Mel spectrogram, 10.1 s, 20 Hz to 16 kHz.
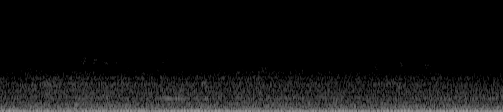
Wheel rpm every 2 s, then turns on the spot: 0, 0, 0, 0, 0.
none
